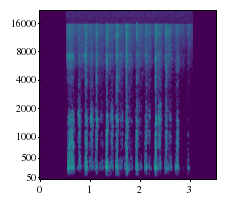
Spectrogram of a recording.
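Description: A coin scratches the top winning symbols on a new, thin cardboard paper lottery scratch card. About 13 quick, dry scraping strokes come in a slightly uneven rhythm over two and a half seconds. Each scrape is short and rasping with a mid-range body and a faint bright hiss, then stops with no ring.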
